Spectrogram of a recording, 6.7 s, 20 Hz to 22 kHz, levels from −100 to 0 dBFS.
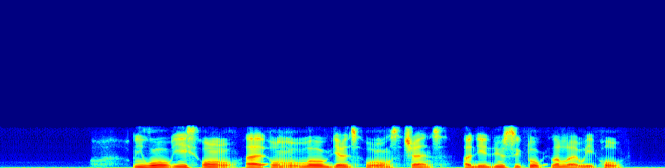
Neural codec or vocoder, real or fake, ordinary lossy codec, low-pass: autoencoder, 22.05 kHz, a latent of 192 numbers a frame, VITS, trained on many speakers; fake; none; 5.4 kHz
